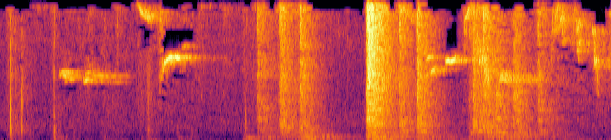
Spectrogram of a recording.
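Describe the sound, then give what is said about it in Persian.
A door is opened by a guard at an entrance leading into a garden. It makes rustling, scraping noise with a sharp, louder burst partway through, while birds chirp now and then throughout. “سرباز درو باز کن.”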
